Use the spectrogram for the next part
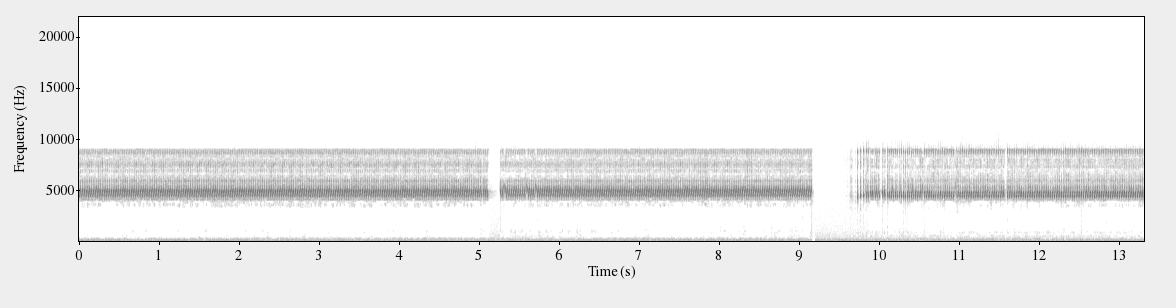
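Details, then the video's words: Cricket called lurugom-gwitturami in Korean, recorded in 2020: sustained shrill high trill with one short break midway and a longer half-second pause later, then the same even buzzing continues; soft low hum underneath. "루루곰귀뚜라미, 여러번 듣기, 곤충소리"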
